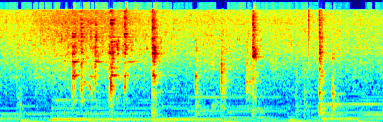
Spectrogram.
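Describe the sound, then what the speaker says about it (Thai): Garlic fries in hot oil with a soft, steady sizzle under close clinks and scrapes of a spatula stirring in the pan, several sharp metallic taps punctuating it. "เราใส่กระเทียมลงไปเลยค่ะ เราเคี่ยวรอให้กระเทียมเหลืองก่อนค่ะ"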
